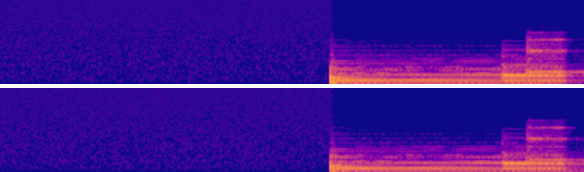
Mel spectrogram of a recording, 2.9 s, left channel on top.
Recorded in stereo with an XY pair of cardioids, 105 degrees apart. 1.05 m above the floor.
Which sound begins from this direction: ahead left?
A piano, at 1.6 s.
